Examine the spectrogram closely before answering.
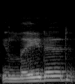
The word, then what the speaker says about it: elated: In elated, because we have the T sound, or the letter T here, we have to add a syllable, so we get that reduced I sound. I did rewrite the T here with the letter D, just because it's a flap sound in this word, meaning I don't say elated, but rather elated.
